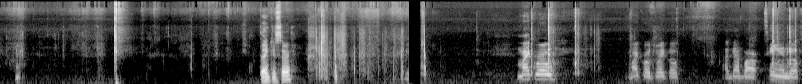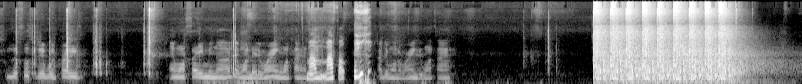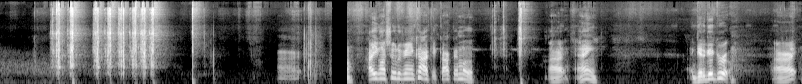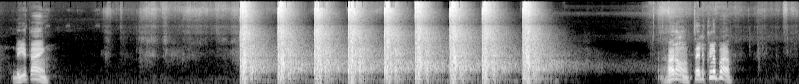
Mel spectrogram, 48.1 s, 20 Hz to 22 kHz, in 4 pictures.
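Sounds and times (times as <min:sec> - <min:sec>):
echoing gunshots: 0:20.9 - 0:23.8, 0:39.7 - 0:44.7
rapid pistol gunfire: 0:21.0 - 0:23.6, 0:39.7 - 0:44.5.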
